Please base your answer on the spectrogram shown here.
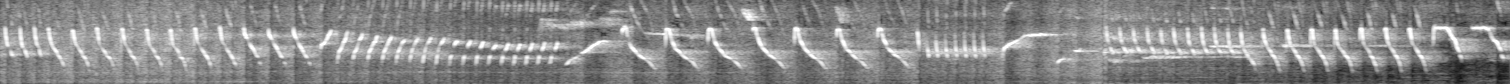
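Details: Canary song meant to prompt male or female canaries to sing: high rapid trills give way to a series of rising sweeps, then more quick rattling tours over a soft background hiss.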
